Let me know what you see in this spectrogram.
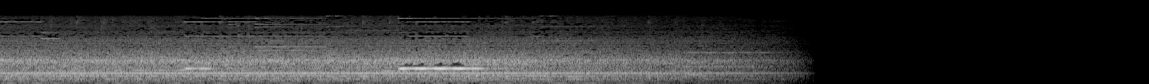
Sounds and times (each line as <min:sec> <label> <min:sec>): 0:01.8 bells 0:06.3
